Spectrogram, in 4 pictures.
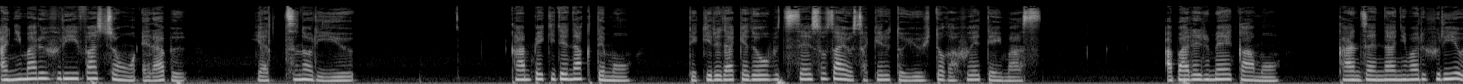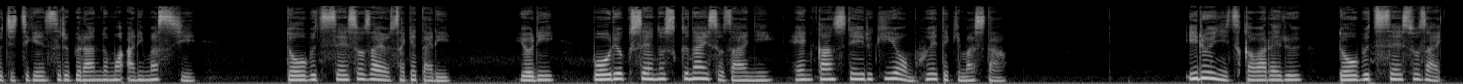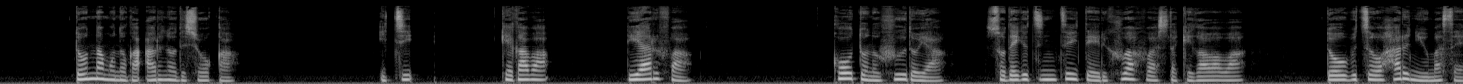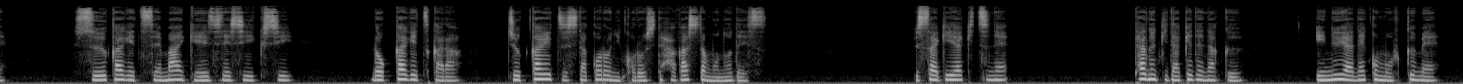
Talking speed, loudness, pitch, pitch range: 250 characters per minute, -23 LUFS, 200 Hz, 170-220 Hz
